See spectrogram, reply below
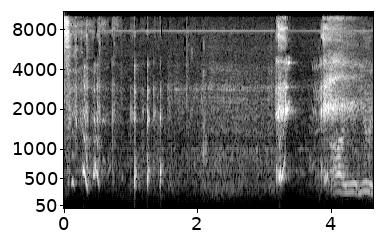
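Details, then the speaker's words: Person being filmed hiccuping while talking, with several short, sharp hiccups and brief vocal catches, then talking and laughter; hiccups. "Videoing me and like, what is that? You videoing me? I'm freaking hiccuping."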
